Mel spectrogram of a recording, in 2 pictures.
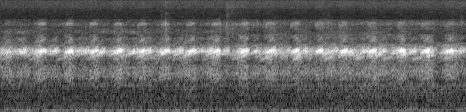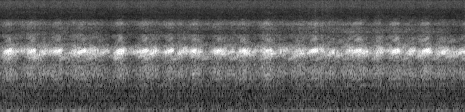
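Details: Many frogs croaking at once in natural surroundings, a thick pulsing wall of sound at a constant high pitch, the beats slightly uneven, with low-frequency hum underneath.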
